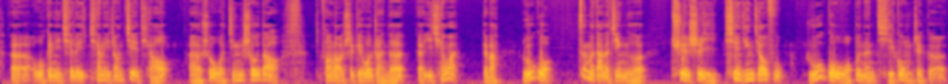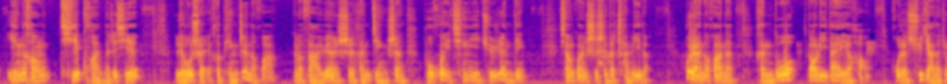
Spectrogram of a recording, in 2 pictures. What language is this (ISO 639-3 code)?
zho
